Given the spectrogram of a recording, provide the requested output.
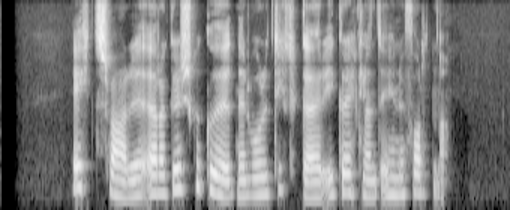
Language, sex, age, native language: Icelandic, female, 18-19, Icelandic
